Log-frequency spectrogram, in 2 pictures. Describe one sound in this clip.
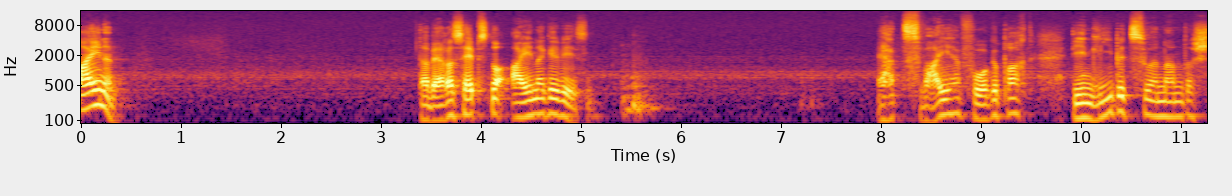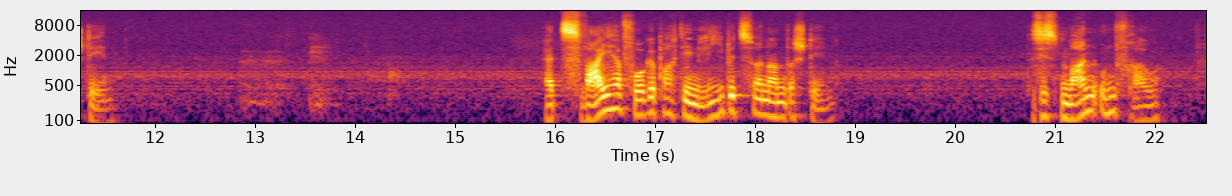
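A man speaks calmly and with emphasis, pausing between phrases.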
